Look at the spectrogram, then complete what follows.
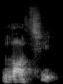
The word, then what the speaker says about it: Laci: The girl was Aniko, A-N-I-K-O, and the boy was Laci, L-A-C-I, nickname for Laszlo, as her father, his father was.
